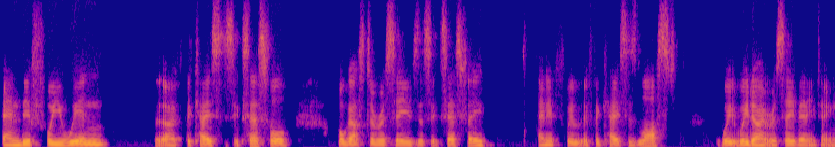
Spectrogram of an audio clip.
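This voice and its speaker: In a dry, close sound with no echo, a man with an Australian accent and a dark, mellow tone talks at a fairly quick pace and medium pitch, with ordinary pitch variation and long, frequent pauses. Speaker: litigation funder, former lawyer. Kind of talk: webinar presentation. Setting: online webinar. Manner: repetitive, stumbling.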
